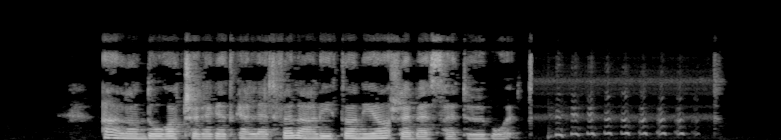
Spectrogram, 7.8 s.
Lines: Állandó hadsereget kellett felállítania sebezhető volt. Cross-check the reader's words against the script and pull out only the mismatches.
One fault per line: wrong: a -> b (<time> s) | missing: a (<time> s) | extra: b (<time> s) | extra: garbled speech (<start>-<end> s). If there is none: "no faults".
no faults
